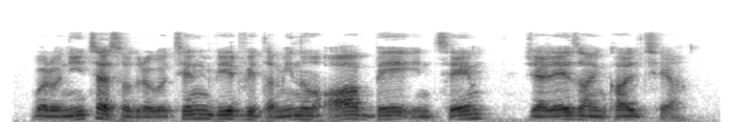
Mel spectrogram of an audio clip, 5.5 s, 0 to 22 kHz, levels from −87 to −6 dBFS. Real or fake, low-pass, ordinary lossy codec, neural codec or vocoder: real; 7.2 kHz; none; none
